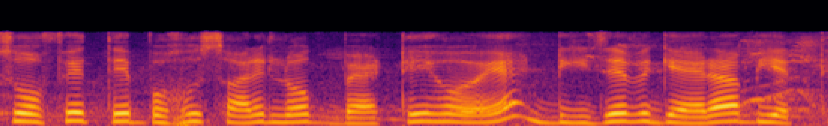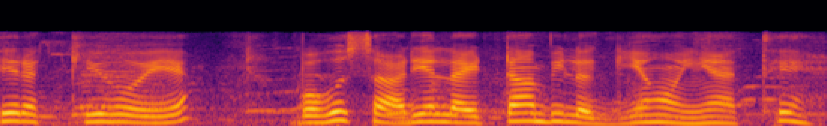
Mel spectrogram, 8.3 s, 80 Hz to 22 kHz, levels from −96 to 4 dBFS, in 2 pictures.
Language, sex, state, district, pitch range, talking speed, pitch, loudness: Punjabi, female, Punjab, Pathankot, 200-245 Hz, 160 wpm, 230 Hz, -15 LUFS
